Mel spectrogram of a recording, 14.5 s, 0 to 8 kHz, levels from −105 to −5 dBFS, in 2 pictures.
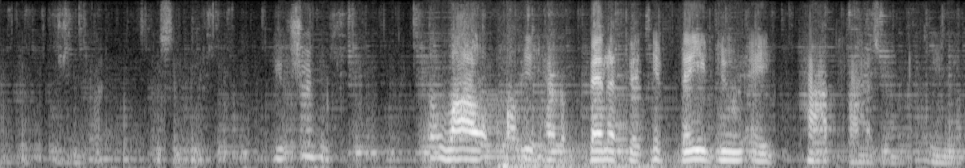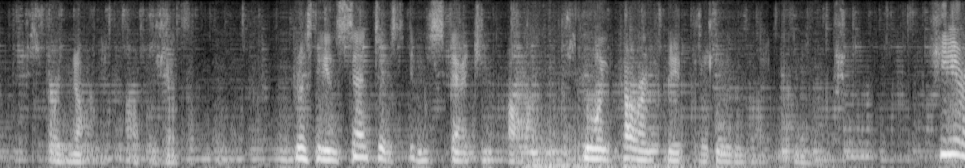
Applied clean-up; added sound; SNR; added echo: neural separator model SepFormer DNS4.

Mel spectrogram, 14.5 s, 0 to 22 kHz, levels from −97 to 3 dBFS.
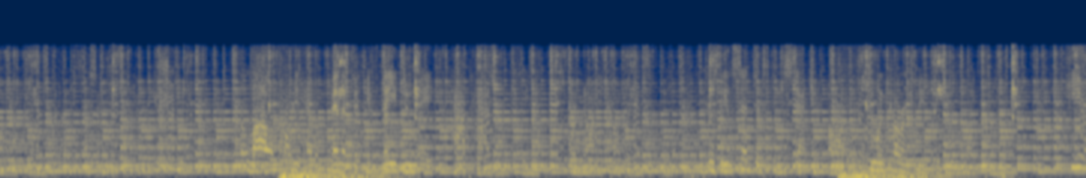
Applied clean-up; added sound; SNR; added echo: none; Acoustic guitar + Boom; -4 dB; none.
